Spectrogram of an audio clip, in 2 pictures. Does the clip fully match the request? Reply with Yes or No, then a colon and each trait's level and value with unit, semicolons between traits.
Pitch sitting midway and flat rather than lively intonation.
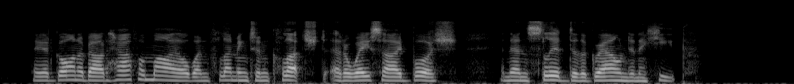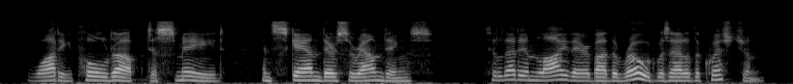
Yes: medium, 180 Hz; narrow, 2.2 semitones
